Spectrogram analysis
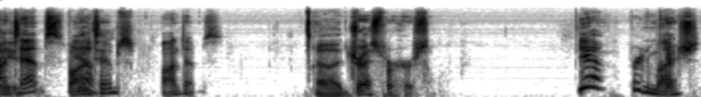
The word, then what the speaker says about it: Bontemps: Bontemps.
